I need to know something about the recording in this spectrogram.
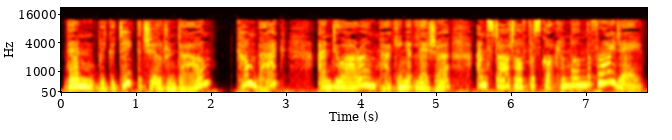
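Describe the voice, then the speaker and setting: A woman reading aloud, voicing a gentle, reassuring mother in a children's storybook. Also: sits high, very animated, measured pace, no echo, pitched above the performer's own voice. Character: kindly calm mother of three.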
